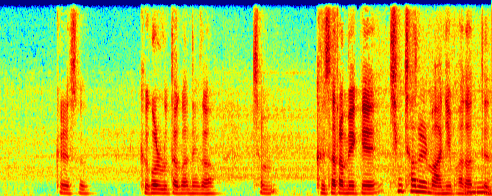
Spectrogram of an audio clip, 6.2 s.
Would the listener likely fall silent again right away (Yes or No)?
No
